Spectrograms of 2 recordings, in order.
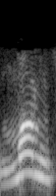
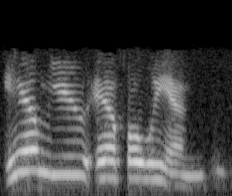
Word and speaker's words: MUFON: But it's called MUNFO, or it's spelled M-U-F-O-N. Y'all pronounce it the way it's actually spelled.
